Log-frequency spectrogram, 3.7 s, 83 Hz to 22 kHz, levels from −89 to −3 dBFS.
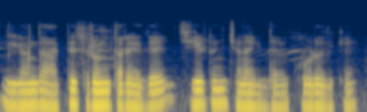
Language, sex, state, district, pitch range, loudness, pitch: Kannada, male, Karnataka, Koppal, 110-125 Hz, -17 LUFS, 115 Hz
